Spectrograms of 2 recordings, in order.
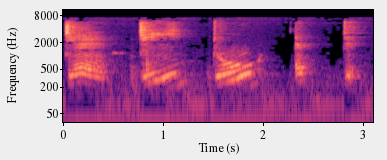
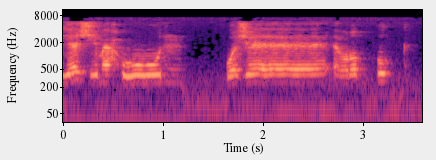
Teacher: لابد أن يلتصق وسط اللسان مع سقف الحنك · Shown in: first take · Term: مخرج الجيم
